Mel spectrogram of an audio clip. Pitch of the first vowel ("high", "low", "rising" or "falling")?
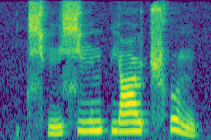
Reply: rising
